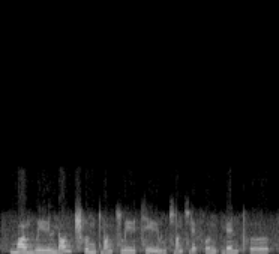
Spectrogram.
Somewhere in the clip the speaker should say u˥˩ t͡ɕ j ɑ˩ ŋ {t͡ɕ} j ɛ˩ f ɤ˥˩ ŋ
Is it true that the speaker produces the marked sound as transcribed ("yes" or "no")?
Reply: yes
